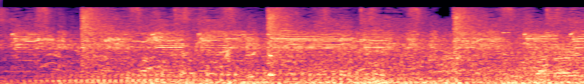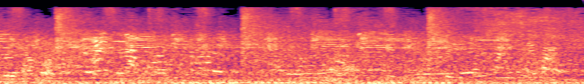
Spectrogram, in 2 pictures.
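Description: Background music over the hubbub of a crowd talking and motorcycle engines running close by.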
